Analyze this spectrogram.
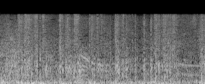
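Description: Rifle shots crack sharply.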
